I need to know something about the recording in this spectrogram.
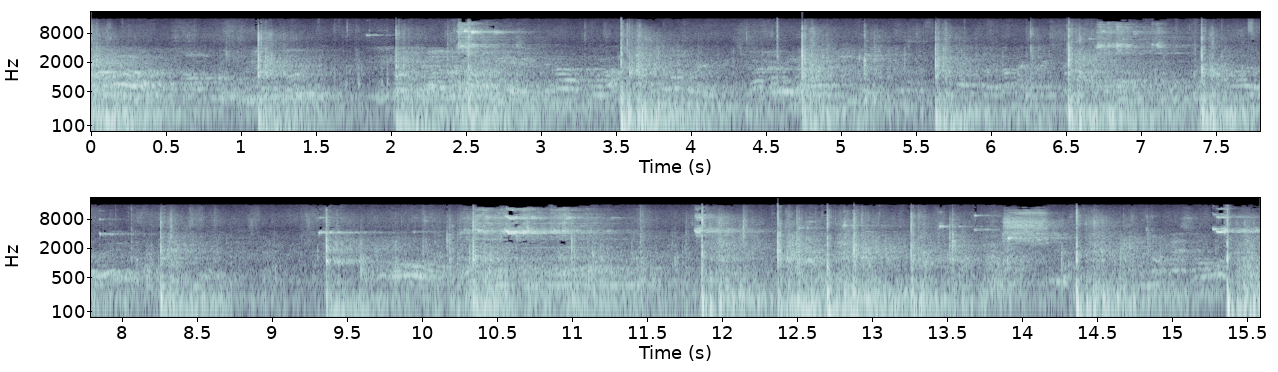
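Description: A basketball bounces repeatedly on a hardwood floor in a large echoing gym.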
